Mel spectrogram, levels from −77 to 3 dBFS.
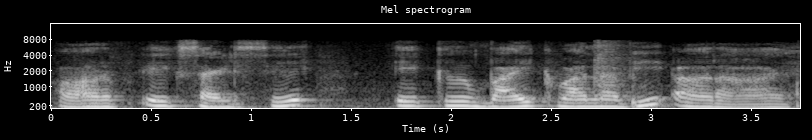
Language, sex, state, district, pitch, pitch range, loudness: Hindi, male, Bihar, West Champaran, 155 Hz, 145-190 Hz, -14 LUFS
